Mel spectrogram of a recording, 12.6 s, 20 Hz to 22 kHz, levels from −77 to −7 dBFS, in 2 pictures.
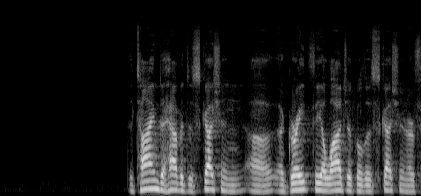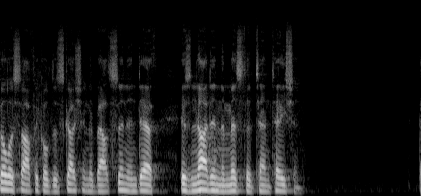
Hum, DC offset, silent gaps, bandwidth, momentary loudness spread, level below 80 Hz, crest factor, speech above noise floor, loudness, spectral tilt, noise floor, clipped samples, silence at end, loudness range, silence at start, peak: none; under 0.1%; none; 13.5 kHz; 10 LU; -76 dBFS; 18 dB; 49 dB; -24 LUFS; -6.5 dB/octave; -73 dBFS; under 0.1%; 1.8 s; 3 LU; 1.95 s; -6 dBFS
